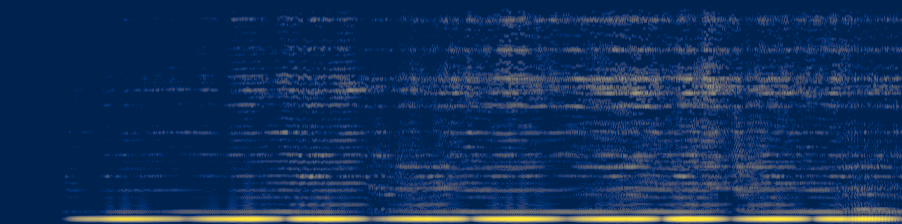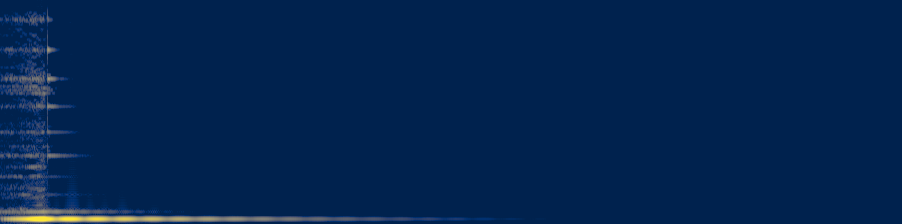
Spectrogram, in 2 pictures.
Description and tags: The sound my finger makes when I slide through the edge of a wine cup with some water in it.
